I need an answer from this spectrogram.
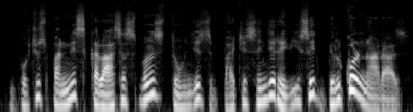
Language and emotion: Kashmiri, angry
